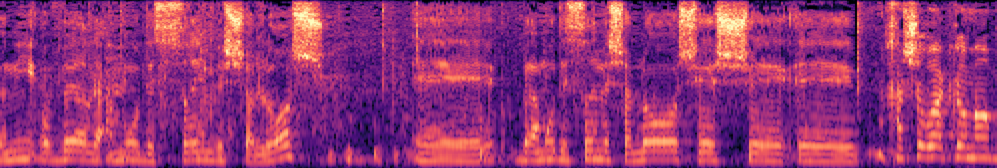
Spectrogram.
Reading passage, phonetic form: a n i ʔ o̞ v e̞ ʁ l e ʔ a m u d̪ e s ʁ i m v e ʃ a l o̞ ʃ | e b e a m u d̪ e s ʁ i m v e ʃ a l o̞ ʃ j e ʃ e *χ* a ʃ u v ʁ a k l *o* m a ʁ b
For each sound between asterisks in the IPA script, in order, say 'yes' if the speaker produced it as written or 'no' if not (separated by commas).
yes, yes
